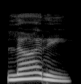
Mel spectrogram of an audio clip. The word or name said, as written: ಲಾರಿ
